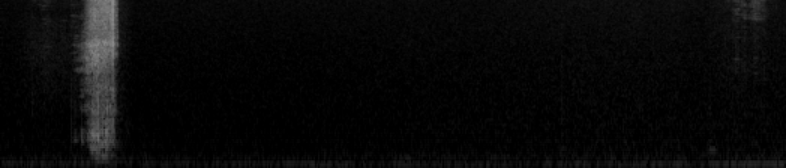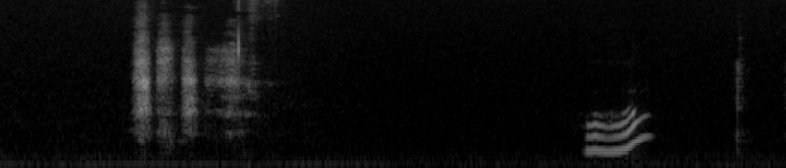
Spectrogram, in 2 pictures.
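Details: A simulated puppet sneeze in a short film: a quiet room, a brief sharp burst, then a short run of explosive sneeze bursts, followed by a small vocal sound.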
